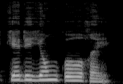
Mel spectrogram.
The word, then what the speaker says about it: Gédéon Goré: But finally, "Je m'appelle Gédéon Goré." He pronounced it in his most nasal, perfect Paris French. It didn't even sound remotely like Gideon Gorey.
